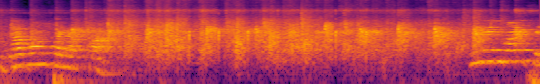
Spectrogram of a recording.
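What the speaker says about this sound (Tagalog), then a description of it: "ato siyang matagal masigabong palakpak" Long, sustained applause from a church congregation at a New Year's Eve service, dense steady clapping throughout, with a voice talking over its start and end.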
